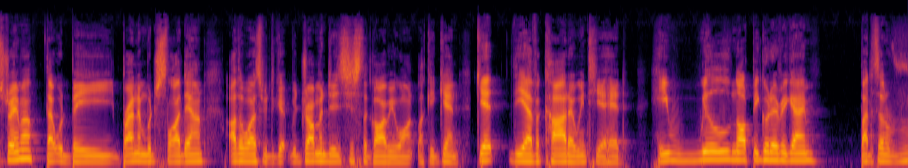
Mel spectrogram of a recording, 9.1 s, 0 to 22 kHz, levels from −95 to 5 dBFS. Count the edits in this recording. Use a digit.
2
